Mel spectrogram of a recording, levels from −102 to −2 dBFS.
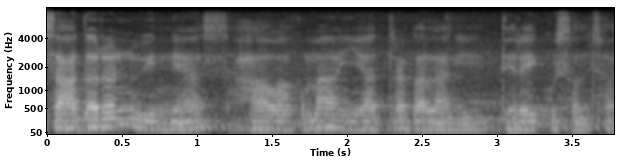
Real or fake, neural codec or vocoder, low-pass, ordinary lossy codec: fake; vocoder, 24 kHz, 100 mel bands, Vocos; 7.2 kHz; none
